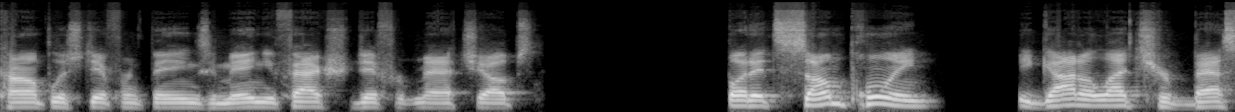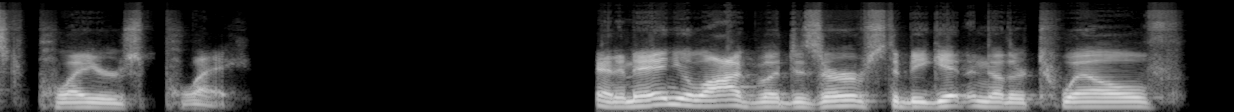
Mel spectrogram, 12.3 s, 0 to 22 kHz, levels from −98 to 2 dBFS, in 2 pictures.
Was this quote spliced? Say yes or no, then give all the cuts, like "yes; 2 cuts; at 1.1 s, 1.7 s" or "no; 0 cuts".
yes; 1 cut; at 4.9 s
